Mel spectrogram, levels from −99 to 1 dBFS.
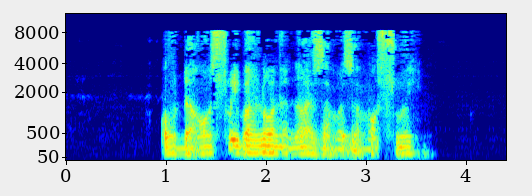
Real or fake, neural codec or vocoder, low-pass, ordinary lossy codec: fake; codec, 24 kHz, 1.5 kbps, HILCodec; 10.8 kHz; MP3, 32 kbps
